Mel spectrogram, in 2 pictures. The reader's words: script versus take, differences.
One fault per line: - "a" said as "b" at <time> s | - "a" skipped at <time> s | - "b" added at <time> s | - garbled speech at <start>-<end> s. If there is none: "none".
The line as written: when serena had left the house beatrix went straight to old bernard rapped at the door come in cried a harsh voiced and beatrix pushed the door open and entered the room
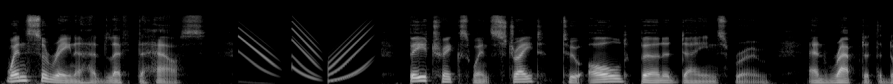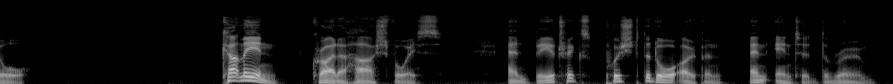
- "dane's room and" added at 6.8 s
- "voiced" said as "voice" at 12.8 s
